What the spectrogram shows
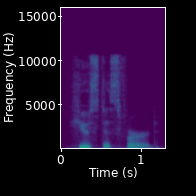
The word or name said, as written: hustisford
